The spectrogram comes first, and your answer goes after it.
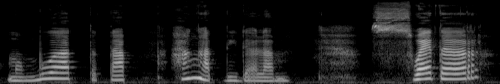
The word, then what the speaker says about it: sweater: tetap hangat di dalam sweater ya bacanya sweater bukan Sweater teman-teman sweater sketsa rumah tangan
